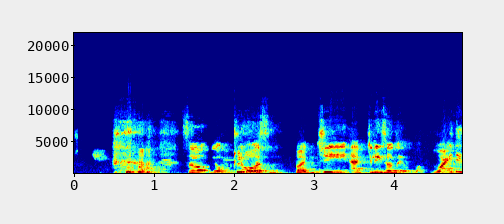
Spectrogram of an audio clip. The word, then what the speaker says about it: Bajji: And तो यहाँ पे भी महाराष्ट्र में भी भाजी बुलाते हैं, but मैं भाजी नहीं हूँ, मैं बज्जी हूँ. So you're close. Bajji actually.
